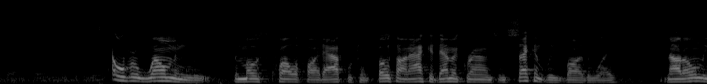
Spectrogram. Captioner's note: man talking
